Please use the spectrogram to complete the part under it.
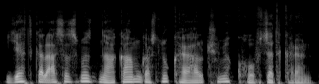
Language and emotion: Kashmiri, fearful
